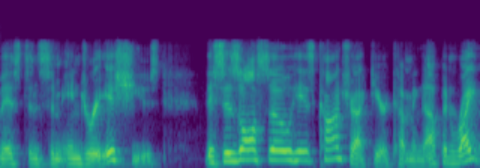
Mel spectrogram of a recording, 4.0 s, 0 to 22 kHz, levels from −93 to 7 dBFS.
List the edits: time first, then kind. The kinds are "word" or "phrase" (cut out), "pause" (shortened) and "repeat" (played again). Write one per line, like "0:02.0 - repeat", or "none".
none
